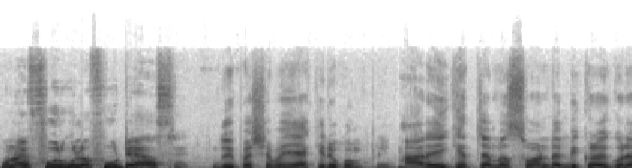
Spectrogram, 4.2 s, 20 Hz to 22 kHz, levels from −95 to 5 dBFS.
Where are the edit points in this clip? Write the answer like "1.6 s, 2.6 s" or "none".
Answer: 2.7 s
